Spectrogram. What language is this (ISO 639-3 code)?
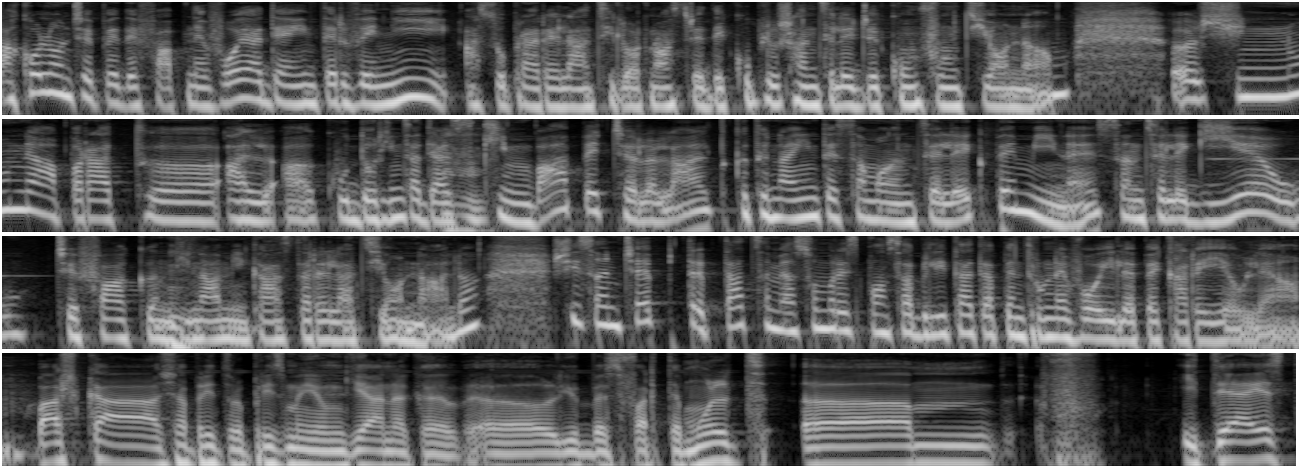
ron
